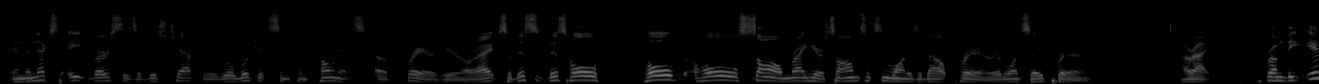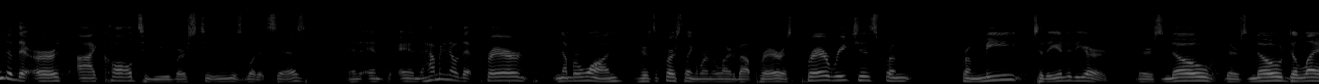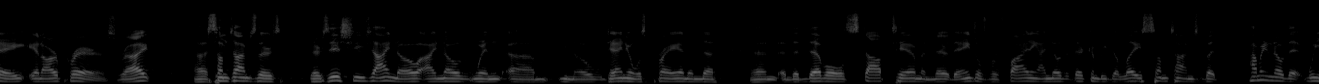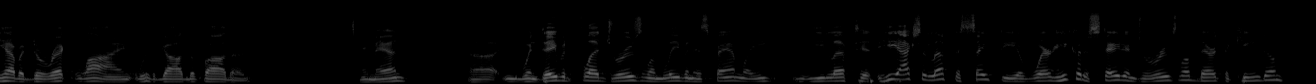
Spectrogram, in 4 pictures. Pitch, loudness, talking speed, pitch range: 145 Hz, -51 LUFS, 200 wpm, 130-170 Hz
